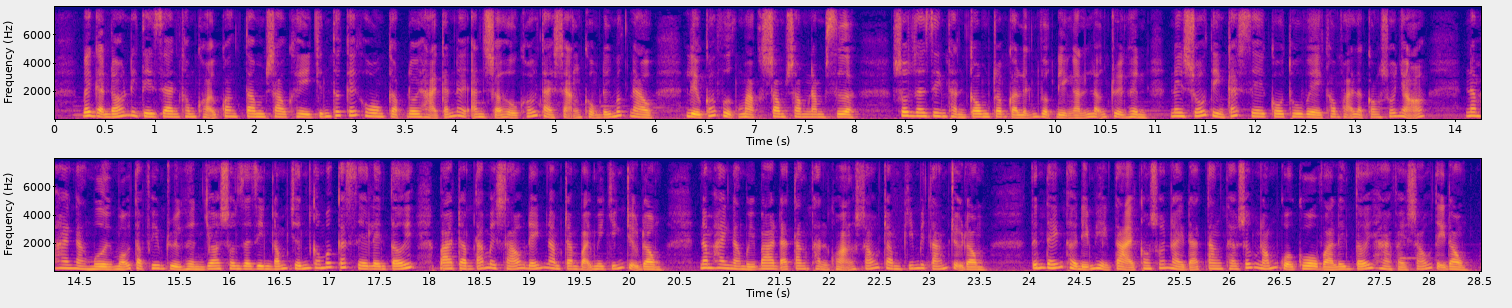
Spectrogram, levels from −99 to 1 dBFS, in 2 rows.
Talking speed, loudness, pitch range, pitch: 240 wpm, -23 LUFS, 180-225 Hz, 200 Hz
